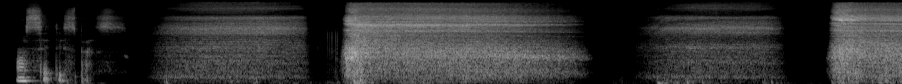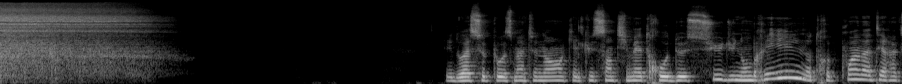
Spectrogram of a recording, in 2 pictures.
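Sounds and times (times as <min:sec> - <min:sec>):
speech: 0:00.2 - 0:01.8, 0:13.5 - 0:18.0
slow breathing during a guided relaxation exercise: 0:01.5 - 0:11.0, 0:11.6 - 0:13.3.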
